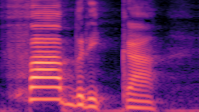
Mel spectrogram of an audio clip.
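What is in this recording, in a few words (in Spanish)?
"FABRICA", Spanish, female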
